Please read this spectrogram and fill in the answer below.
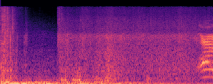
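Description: A person jumping feet-first into a swimming pool: a sudden loud splash as they hit the water, then a steady rushing noise of churned water.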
